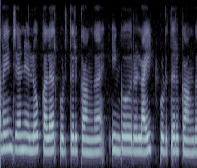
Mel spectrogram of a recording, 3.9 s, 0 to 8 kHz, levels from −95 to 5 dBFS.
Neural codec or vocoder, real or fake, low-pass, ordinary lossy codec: vocoder, 44.1 kHz, 128 mel bands every 256 samples, BigVGAN v2; fake; 7.2 kHz; none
